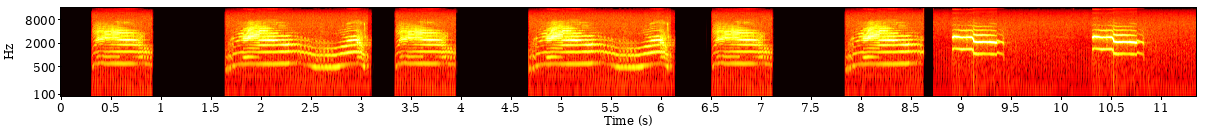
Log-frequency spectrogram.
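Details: Kittens playing outside on garden grass give a run of drawn-out, wavering meows, some rising then falling, in short bursts with silent gaps, ending with two sharper, higher mews; abrupt cuts between calls.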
